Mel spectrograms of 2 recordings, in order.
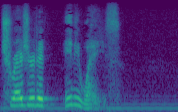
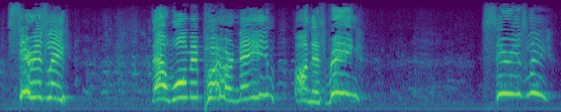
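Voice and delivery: high, loud, slow squeal of disbelief; mock outraged disbelief; 12 dB louder, slower than usual. Pastor in the store, shrieking in mock disbelief at the engraved ring. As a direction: shriek it like you can't believe it.

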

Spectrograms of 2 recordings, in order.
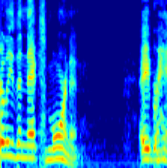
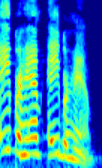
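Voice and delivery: high-pitched, urgent-sounding call of a name; calling out from heaven; 7 semitones higher than usual. A narrator's reading. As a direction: call down to someone, voice raised in pitch. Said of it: "called out to him from heaven".

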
